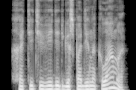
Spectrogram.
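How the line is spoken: Quiet. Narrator (Russian): тихо сказала

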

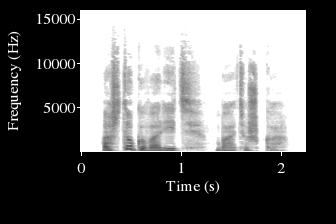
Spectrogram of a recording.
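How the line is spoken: Sighing. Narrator (Russian): вздохнул я

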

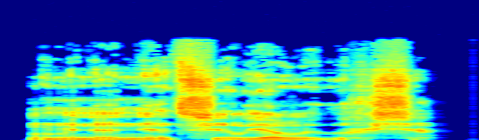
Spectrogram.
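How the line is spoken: Muttered. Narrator (Russian): пробормотал

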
